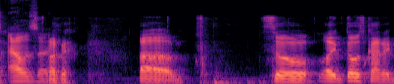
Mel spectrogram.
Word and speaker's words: Alize: we should revisit your I'm going to say his name wrong, Alize Johnson. No, Alize Johnson. Right. It's Alize.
